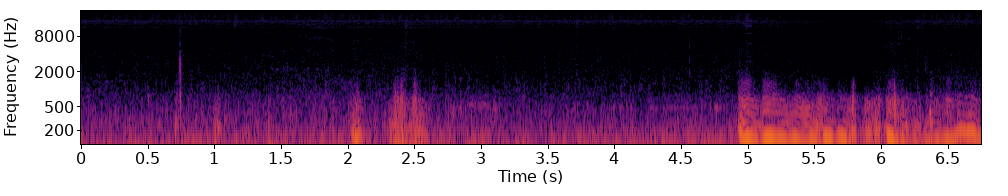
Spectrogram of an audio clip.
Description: My dog snores when she sleeps. I heard my dog snoring down the hallway with my door closed, so i decided to go record her.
